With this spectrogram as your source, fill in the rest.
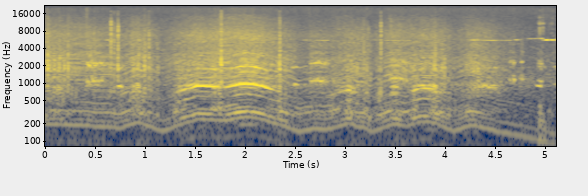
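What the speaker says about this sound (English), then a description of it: "This is just a very loud car." Loud, odd-looking car in the video game GTA V on the NoPixel server, engine revving up and down in wavering pitch sweeps over several seconds with tire squeal, continuous and fairly close, no talking.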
